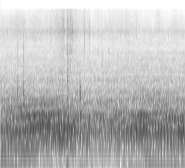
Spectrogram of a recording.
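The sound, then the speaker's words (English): Steady engine and road rumble from an old vehicle bouncing down a muddy road, a continuous low drone that holds at an even loudness throughout, with no talk over it. “we're doing a podcast while I'm driving. Multitasking. You're getting a lot of background noise, it's the old trot bouncing down the road.”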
